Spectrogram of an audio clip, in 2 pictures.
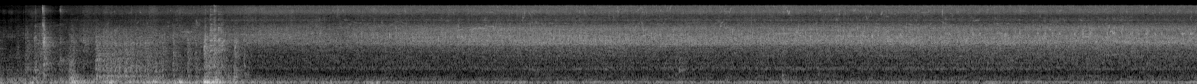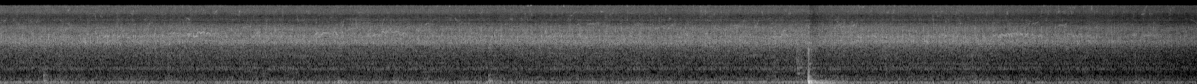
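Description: Cut-up potatoes sizzling as they bake in an oven, a steady, bright hiss that runs unbroken throughout, with a couple of brief pops near the start and toward the end.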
